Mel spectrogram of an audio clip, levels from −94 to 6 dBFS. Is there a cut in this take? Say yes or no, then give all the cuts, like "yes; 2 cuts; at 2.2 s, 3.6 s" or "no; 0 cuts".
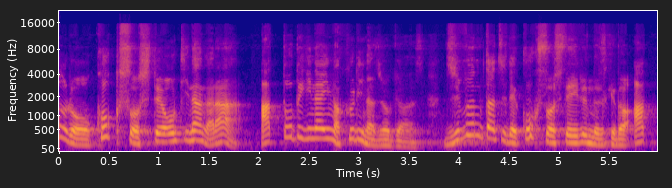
yes; 1 cut; at 1.9 s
